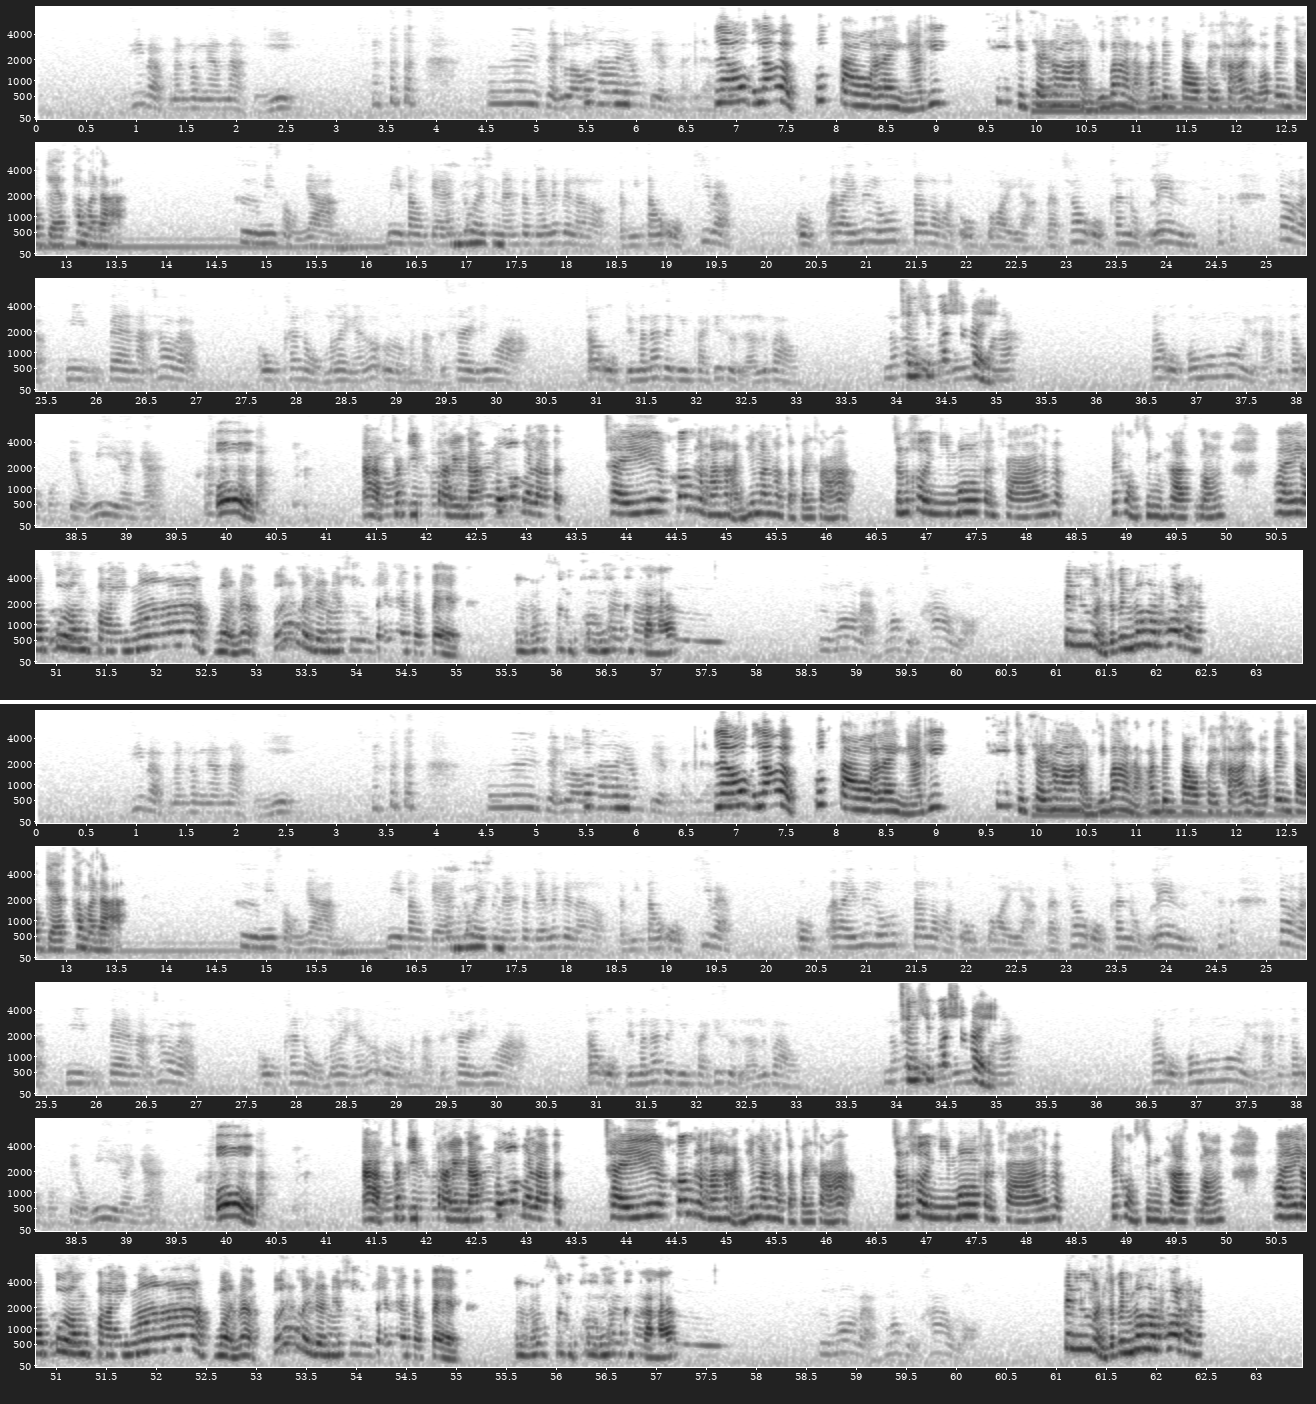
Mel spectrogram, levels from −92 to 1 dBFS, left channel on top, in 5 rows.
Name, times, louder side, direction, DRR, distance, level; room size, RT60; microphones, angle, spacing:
voice 1, 0.9-2.7 3.3-4.2 4.5-7.0 14.7-19.6 20.3-27.0 27.6-30.3 30.9-33.0 33.9-35.2 36.5-39.4 39.8-40.4 40.7-40.8 41.5-42.9 50.9-51.5 53.2-54.3 56.2-57.7 58.6-60.2, left 1 dB, 15° left, 1.2 m, -46 dB
voice 2, 6.8-9.1 9.6-13.6 16.9-17.4 34.1-35.0 39.9-40.3 41.3-43.4 43.8-46.3 46.7-48.4 48.8-53.9 54.4-55.0 55.6-57.2 61.1-62.5, right 5 dB, 35° right, 0.3 m, -25 dB
Bass guitar, 9.9-16.2, left 4 dB, 55° left, 0.6 m, -47 dB
4.0 x 2.3 x 2.7 m
head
